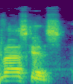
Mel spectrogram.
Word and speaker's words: Vazquez: And is it Vazquez? Is that how you say it? I don't want to butcher it. That's right. Yeah, Vazquez.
